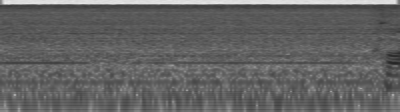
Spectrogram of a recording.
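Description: Steady mechanical hum with a few faint steady tones, from machinery running in the background.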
